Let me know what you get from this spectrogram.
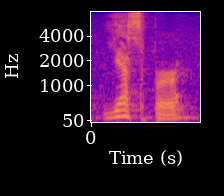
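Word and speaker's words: Jesper: So Yesper is the way you pronounce it and it's Yesper Makes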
